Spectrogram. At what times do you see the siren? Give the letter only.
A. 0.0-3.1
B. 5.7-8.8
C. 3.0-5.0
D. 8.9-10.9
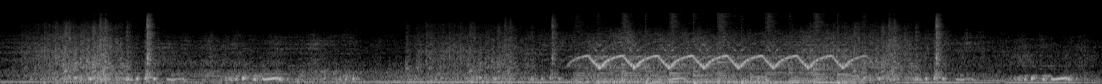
B.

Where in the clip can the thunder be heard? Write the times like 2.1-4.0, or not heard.
3.0-5.0.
